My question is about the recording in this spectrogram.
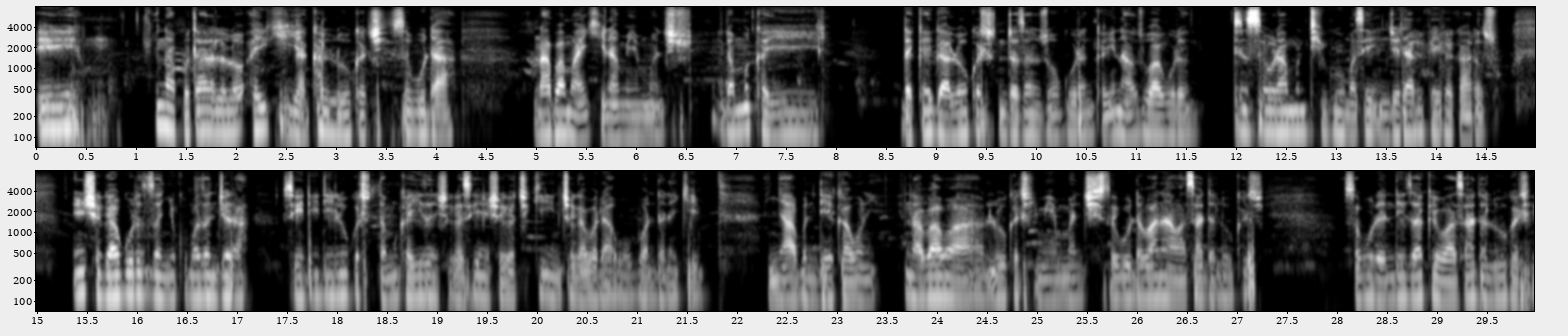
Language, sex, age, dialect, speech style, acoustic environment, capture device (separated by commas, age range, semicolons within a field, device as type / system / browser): Hausa, male, 25-34, Nigeria - Nigerian Standard, happy, silence, mobile / Linux / Chrome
